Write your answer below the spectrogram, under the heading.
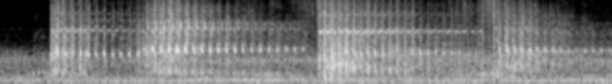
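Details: Crested pigeon's wing whistle on take-off, an alarm that warns other birds of danger, made by a narrow modified eighth primary feather: a fast pulsed series of about four beats a second with a tonal whine, in three bursts.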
